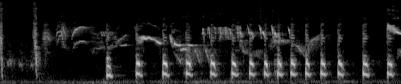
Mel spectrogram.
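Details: White-rumped shama after completing its moult, singing fast varied phrases: opening whistles, then a quick series of repeated lower chuck notes about four per second under high twittering and warbled notes.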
